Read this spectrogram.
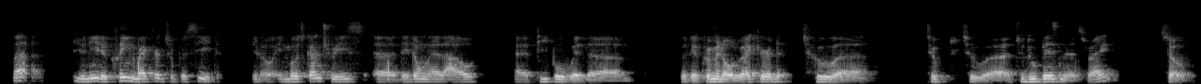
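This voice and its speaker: A middle-aged man teaching a workshop over a video call, demonstrating a service in a relaxed, conversational way with hesitations and asides. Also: medium pitch. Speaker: workshop instructor. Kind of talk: live online training demo. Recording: dull lo-fi video call audio.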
